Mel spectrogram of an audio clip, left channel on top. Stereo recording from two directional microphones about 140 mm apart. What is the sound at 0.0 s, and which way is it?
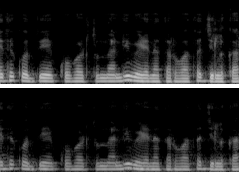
Speech, 40° left (ahead or behind).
